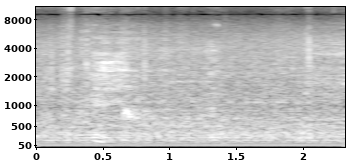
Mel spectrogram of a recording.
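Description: Faint handling sounds of a synthetic-leather seat cover being tucked and smoothed by hand, over a steady background hum.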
